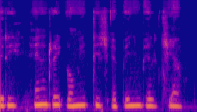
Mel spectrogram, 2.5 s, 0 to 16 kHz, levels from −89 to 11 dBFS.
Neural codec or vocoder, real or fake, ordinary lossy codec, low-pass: none; real; Opus, 24 kbps; 14.4 kHz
